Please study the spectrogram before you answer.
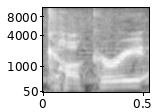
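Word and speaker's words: Kokiri: great Deco tree okay it's pronounced cuckery oh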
